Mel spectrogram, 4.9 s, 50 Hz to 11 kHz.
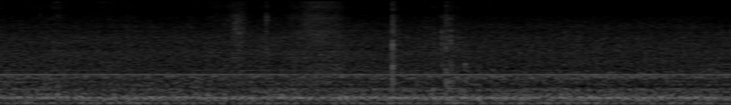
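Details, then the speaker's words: Ferroli double induction hob, cooling fan after a circuit mod raised it from 12 V to about 17 V for faster running. Steady whoosh of air under a constant thin hum, no rattles or rubbing. Normal, smooth, fast fan operation. "mình đã độ cái mạch quạt cho nó quạt nó chạy nhanh hơn nhá đấy các bạn nghe nghe nghe tiếng"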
